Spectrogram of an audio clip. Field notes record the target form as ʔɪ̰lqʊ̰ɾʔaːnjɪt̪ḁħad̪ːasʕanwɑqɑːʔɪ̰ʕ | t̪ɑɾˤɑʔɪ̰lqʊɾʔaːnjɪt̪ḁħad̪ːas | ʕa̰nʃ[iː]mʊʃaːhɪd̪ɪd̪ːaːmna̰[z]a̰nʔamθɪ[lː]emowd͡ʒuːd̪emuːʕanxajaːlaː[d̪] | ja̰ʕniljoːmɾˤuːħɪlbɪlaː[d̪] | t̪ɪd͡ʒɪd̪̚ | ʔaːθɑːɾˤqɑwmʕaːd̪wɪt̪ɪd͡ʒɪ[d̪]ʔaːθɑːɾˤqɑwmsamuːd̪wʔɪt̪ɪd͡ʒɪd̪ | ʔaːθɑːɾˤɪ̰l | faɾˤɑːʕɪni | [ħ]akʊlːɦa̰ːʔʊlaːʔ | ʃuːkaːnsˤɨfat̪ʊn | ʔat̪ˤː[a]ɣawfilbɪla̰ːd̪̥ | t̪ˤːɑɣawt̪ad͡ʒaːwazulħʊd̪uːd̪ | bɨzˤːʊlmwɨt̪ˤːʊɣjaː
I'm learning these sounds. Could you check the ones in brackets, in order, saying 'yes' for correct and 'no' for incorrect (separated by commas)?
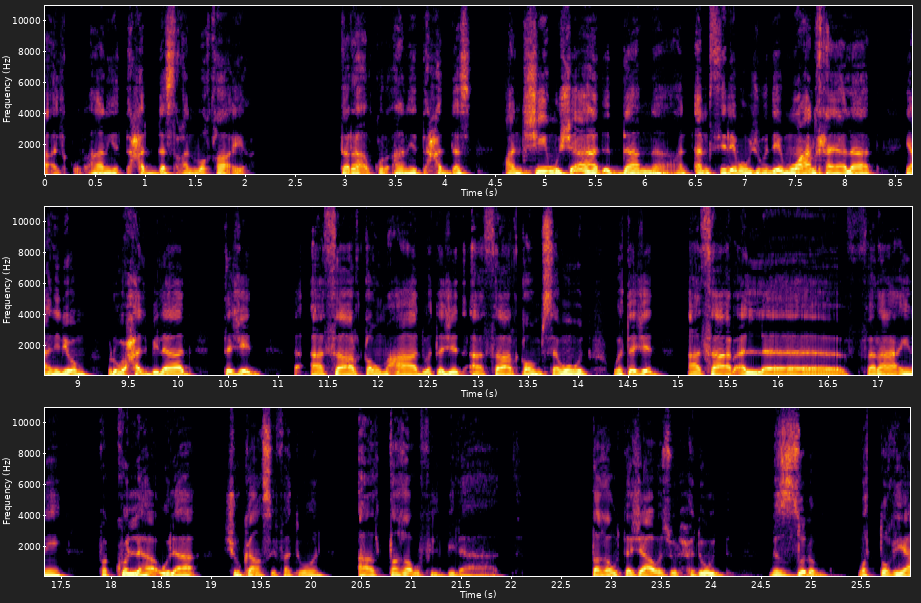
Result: yes, no, no, no, yes, yes, no, no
